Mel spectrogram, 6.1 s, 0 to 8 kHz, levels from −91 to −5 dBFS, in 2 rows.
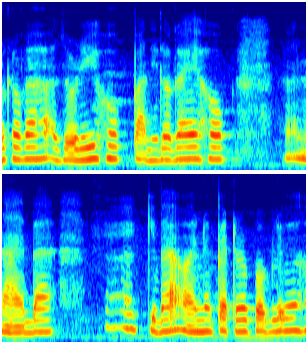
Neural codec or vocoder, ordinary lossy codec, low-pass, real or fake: none; Opus, 64 kbps; 7.2 kHz; real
